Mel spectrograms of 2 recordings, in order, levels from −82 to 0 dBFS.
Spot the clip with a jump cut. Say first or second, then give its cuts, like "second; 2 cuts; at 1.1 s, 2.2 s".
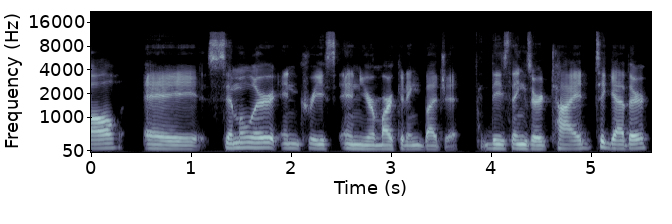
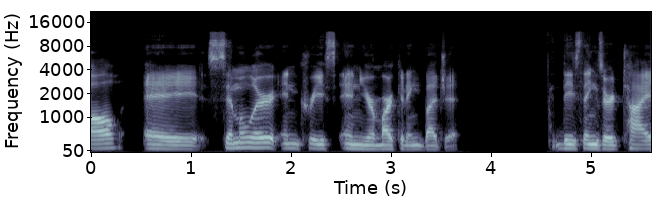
first; 1 cut; at 3.8 s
